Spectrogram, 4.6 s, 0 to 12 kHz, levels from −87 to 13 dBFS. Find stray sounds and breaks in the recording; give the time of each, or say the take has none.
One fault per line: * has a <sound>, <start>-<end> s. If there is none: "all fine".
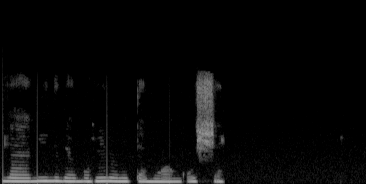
all fine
